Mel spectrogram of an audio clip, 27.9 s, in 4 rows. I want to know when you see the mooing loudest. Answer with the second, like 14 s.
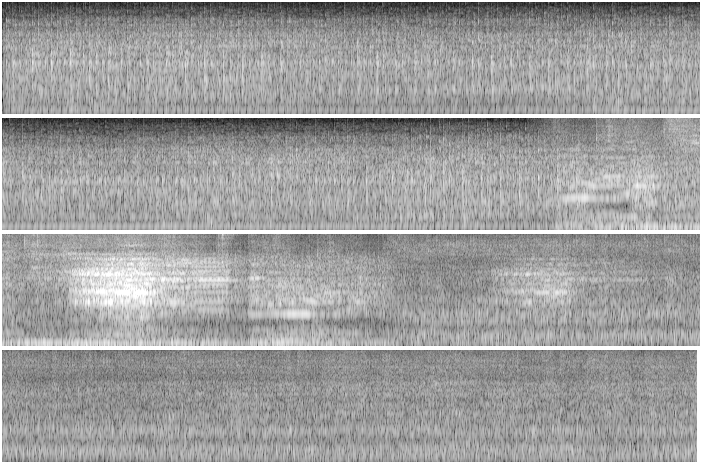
15 s.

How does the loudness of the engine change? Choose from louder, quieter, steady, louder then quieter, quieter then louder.
steady.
